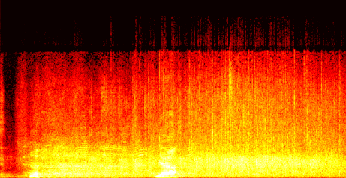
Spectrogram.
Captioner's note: laughter; applause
